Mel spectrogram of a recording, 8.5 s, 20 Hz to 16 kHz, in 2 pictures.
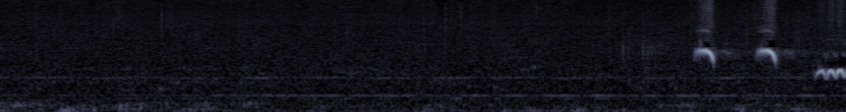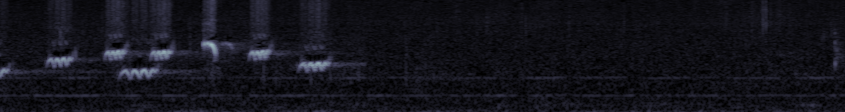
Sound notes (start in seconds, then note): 3.4 overlapping birds chirping, ˥ ˥ ˩ ˧ ˩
